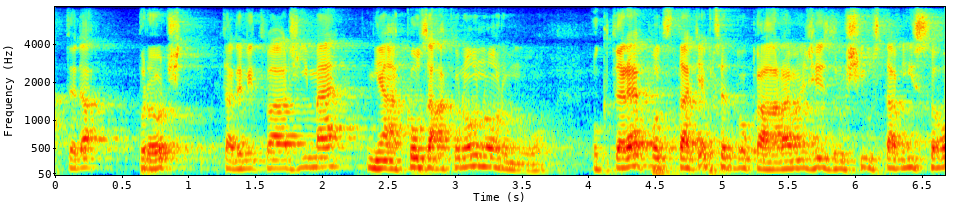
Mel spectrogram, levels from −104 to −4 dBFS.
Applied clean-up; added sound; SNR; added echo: none; none; none; reverberation time 0.7 s.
